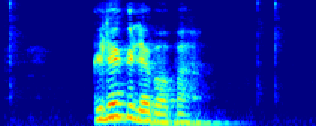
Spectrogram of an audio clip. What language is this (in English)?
Turkish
